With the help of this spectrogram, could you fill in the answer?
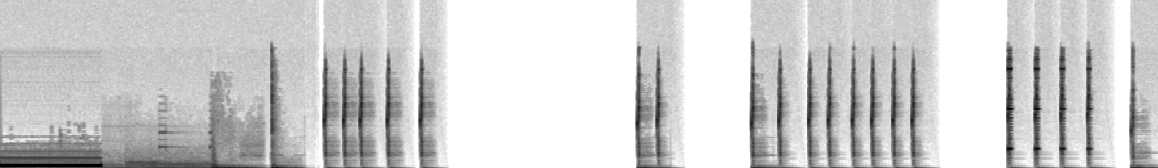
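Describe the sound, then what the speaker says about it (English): A telephone dial tone hums steadily at the start, then breaks off into a series of short, evenly spaced clicks and beeps in several separate bursts, like a number being dialed. "I'm making a call."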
